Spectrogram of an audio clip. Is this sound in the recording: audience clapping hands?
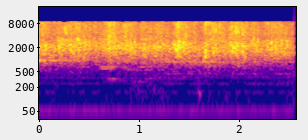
yes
